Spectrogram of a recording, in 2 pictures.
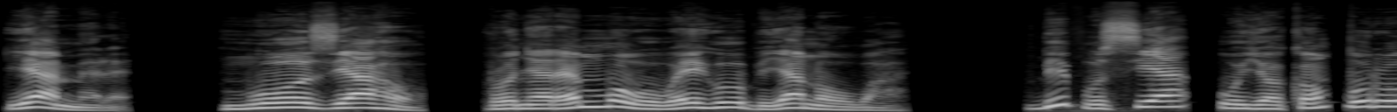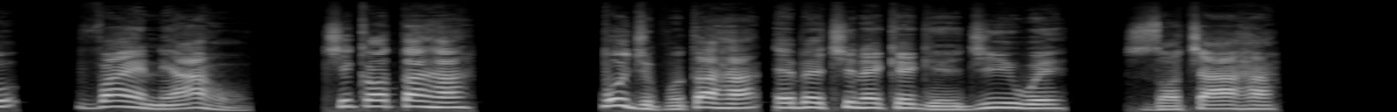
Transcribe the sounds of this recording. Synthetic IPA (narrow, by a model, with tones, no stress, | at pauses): ja˦˨mḛ˨ɾḛ˨ | mu˦o˦zi˦a˦ɦʊ̰˨ | ɾʊ˨ɲe˨ɾe˨m̩˦mo˦˨wu˨we˨i˦ɦu˦bi˨ja˦nʊ˨wa̰˨ | bi˦pʊ˨sɪ˦a˦ʊ˨jɔ˨kɔ˨ŋ͡m̩˦k͡pʊ˦ɾu˦ | va˦ɪ˨nɪ˨a˦ɦʊ̰˨ | t͡ʃɪ˦kɔ˦ta˦ɦa˦ | k͡po˦d͡ʒu˨pʊ˨ta˦ɦa˦e˦be˦t͡ʃi˦ne˦ke˦ɡe˨d͡ʒi˦i˦we˦ | zɔ˨t͡ʃa˦ɦa˦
